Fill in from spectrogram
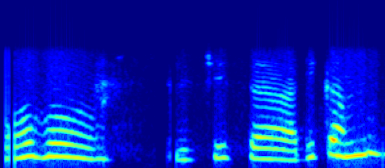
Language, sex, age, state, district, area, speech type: Sanskrit, female, 45-60, Rajasthan, Jaipur, rural, conversation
